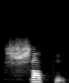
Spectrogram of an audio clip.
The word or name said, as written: sapo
